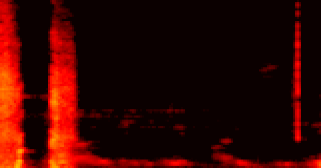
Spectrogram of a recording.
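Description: A man clears his throat in a couple of short rasps near the start, then near quiet with a faint click near the end.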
